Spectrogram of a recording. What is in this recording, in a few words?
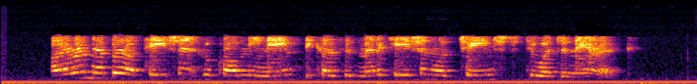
phone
